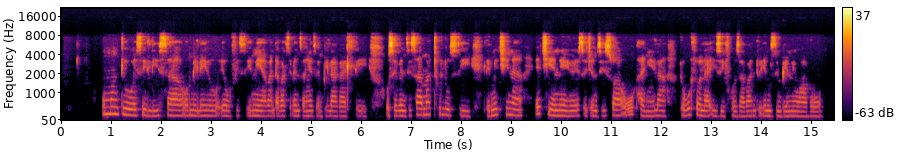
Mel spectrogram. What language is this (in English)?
North Ndebele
